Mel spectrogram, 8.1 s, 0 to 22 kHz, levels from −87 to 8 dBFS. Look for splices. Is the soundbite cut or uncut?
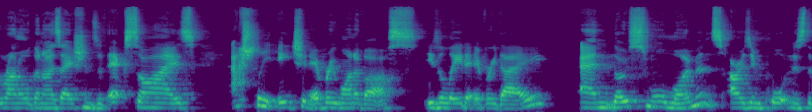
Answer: uncut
